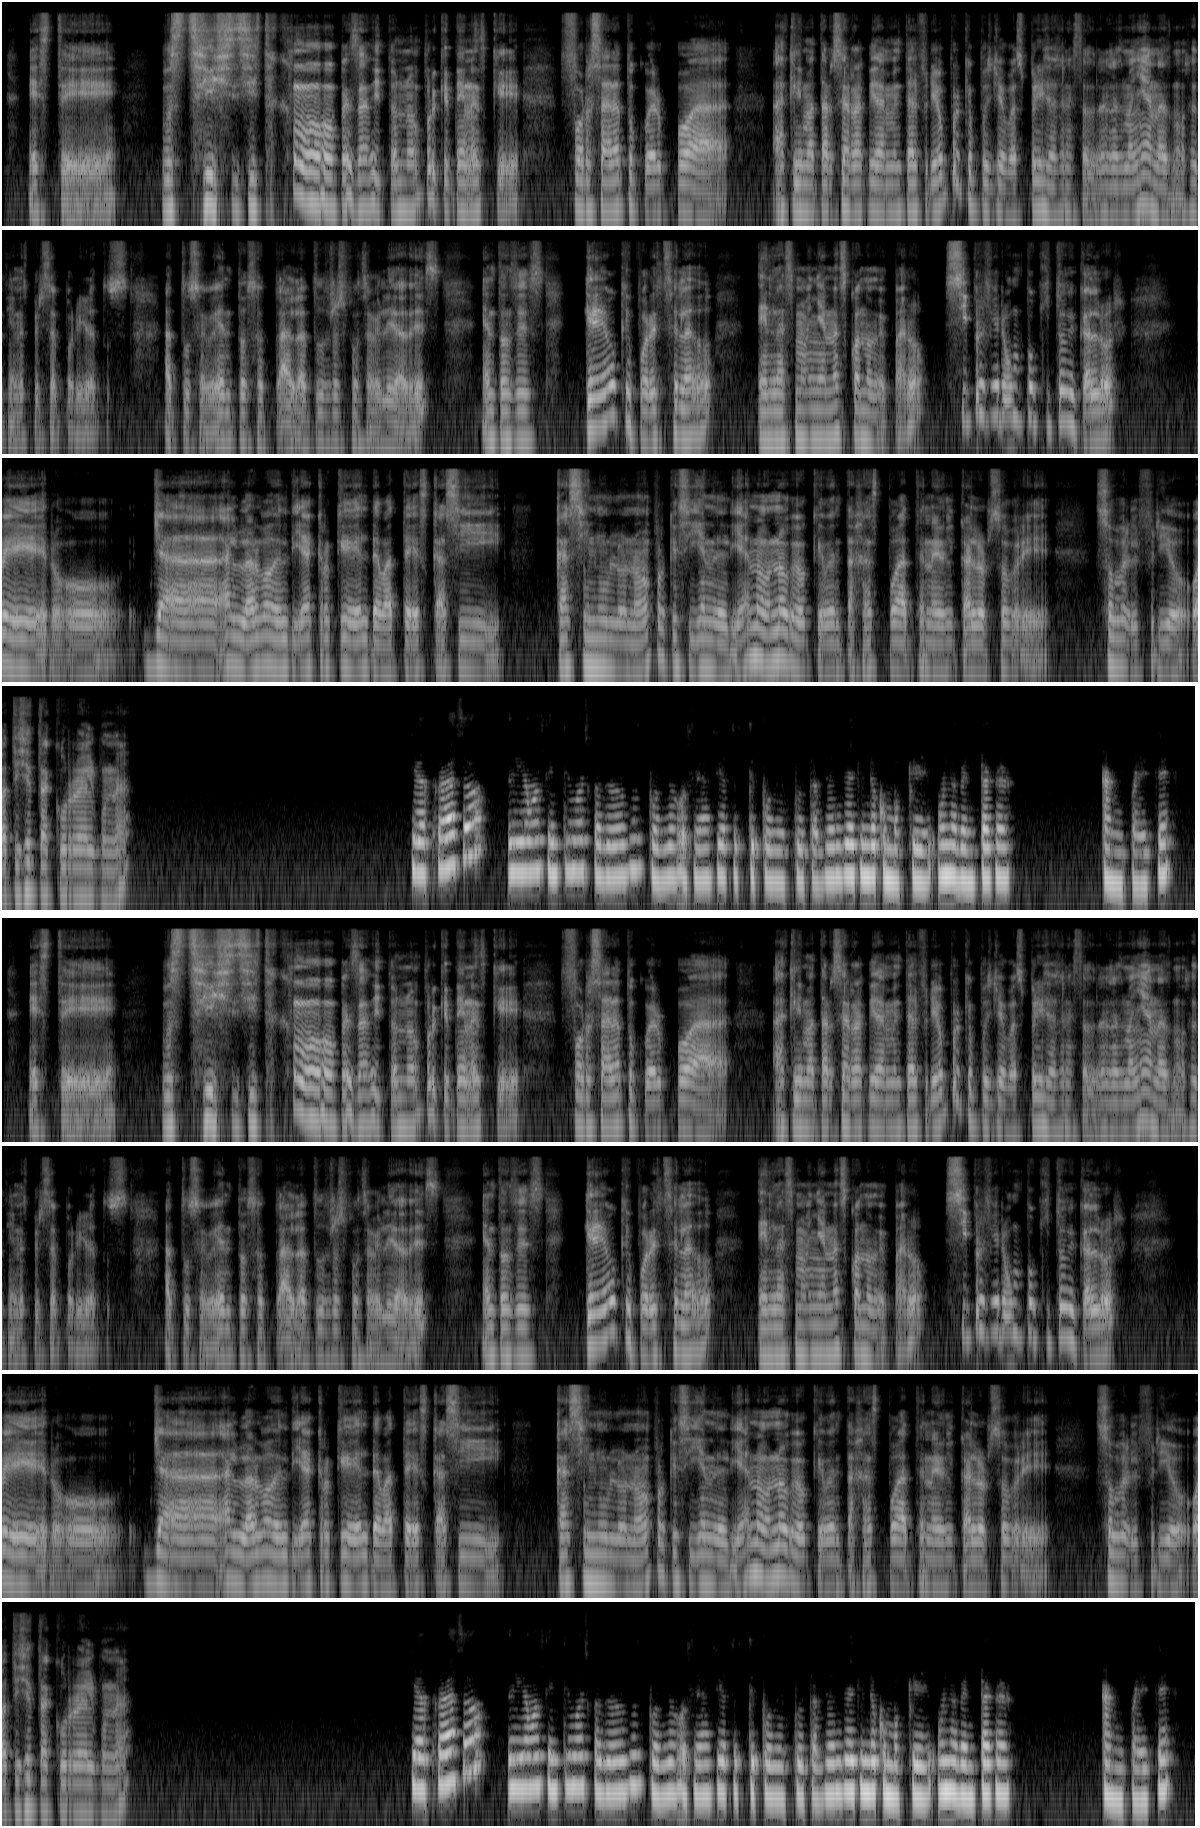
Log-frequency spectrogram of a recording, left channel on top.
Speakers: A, on the left; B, on the right.
A: este, pues <laughs> sí, sí, sí está como pesadito, ¿no? Porque tienes que forzar a tu cuerpo a... aclimatarse rápidamente al frío porque pues llevas prisas en estas en las mañanas, ¿no? O sea, tienes prisa por ir a tus a tus eventos, a a- a tus responsabilidades. Entonces, Creo que por ese lado, en las mañanas cuando me paro, sí prefiero un poquito de calor, pero ya a lo largo del día creo que el debate es casi, casi nulo, ¿no? Porque si en el día no, no veo qué ventajas pueda tener el calor sobre, sobre el frío. ¿O a ti se te ocurre alguna?
B: Si acaso, digamos que en climas calurosos, pues luego se dan ciertos tipos de frutas. Vendría siendo como que una ventaja, a mi parecer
